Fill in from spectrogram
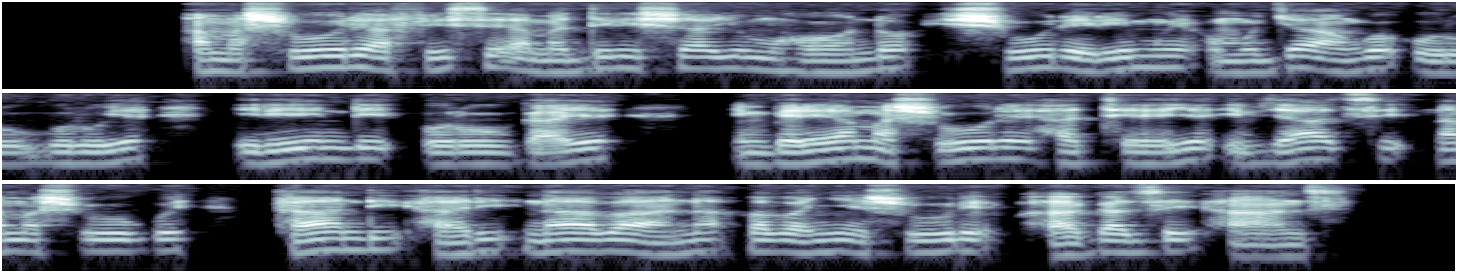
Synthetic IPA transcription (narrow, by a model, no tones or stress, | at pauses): amaʃuːɾe̞afise̞ʔamadiɾiʃajumuɦo̞ːndo̞ʔiʃuɾe̞ɾimŋe̞ʔumuɾɟaːŋɡo̞ʔuɾuɡuɾuje̞iɾiːndiuɾuɡa̰je̞ | imbe̞ɾe̞jamaʃuːɾe̞hatʰe̞ːje̞ʔivjaːt͡sinamaʃuːɾɡwe̞ | kʰaːndihaɾinaːβaːnaβaβaɲe̞ʃuːɾe̞βahaɡaze̞haːnze̥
